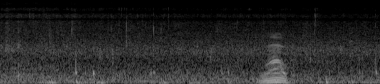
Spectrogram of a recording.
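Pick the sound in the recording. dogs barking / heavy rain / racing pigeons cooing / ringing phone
heavy rain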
